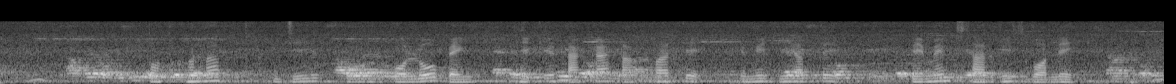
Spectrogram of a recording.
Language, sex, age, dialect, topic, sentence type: Bengali, male, 25-30, Jharkhandi, banking, statement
